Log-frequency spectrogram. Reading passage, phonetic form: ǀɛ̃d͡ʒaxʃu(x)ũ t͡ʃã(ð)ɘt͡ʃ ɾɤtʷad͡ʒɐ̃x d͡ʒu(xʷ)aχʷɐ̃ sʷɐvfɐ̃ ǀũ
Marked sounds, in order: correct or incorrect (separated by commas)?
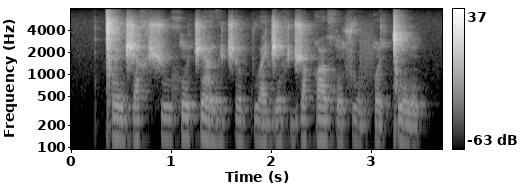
correct, correct, incorrect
